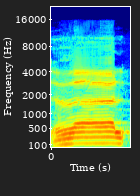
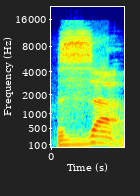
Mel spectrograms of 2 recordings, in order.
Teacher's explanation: ذال جو ہے وہ اسے نرمی کے ساتھ پڑھا جاتا ہے، بالکل اس کی ادائیگی نرم سی ہوتی ہے، ذال، اس طرح، اور جو زا ہے اسے سختی اور شدت کے ساتھ پڑھا جاتا ہے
